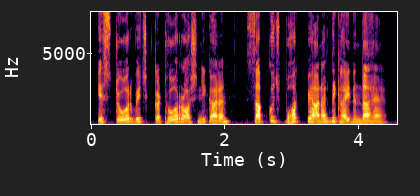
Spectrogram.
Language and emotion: Punjabi, disgusted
